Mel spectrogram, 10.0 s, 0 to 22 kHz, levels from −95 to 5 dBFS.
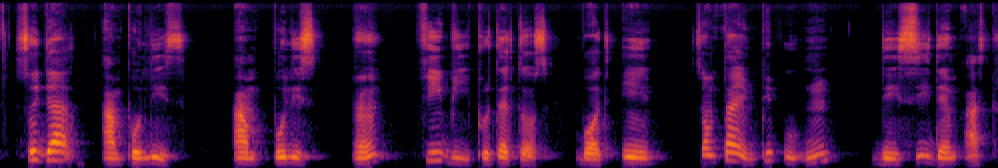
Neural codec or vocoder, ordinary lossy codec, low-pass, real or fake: none; none; none; real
